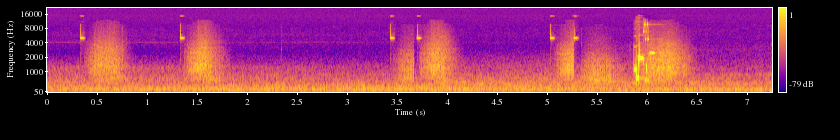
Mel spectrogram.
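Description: Short menu blips sound as selections change.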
